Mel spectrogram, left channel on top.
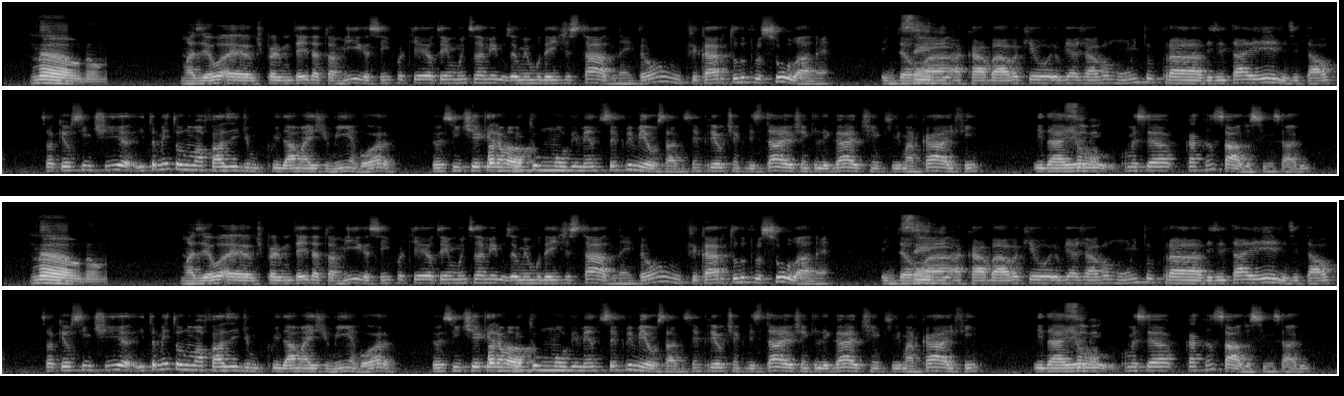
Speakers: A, on the left; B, on the left.
A: Não, não.
B: Mas eu, eh, eu te perguntei da tua amiga, assim, porque eu tenho muitos amigos, eu me mudei de estado, né? Então ficaram tudo pro sul lá, né? Então
A: Sim,
B: a, acabava que eu, eu viajava muito para visitar eles e tal. Só que eu sentia, e também estou numa fase de cuidar mais de mim agora, então eu sentia que
A: aham,
B: era muito um movimento sempre meu, sabe? Sempre eu tinha que visitar, eu tinha que ligar, eu tinha que marcar, enfim. E daí
A: sim,
B: eu comecei a ficar cansado, assim, sabe?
